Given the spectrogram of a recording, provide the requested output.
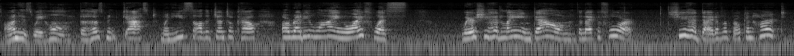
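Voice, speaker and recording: Woman reading a kids folktale out loud, expressive, voice a bit high, little background noise. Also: measured pace, rough recording. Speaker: storyteller. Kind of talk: expressive children's story read-aloud.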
